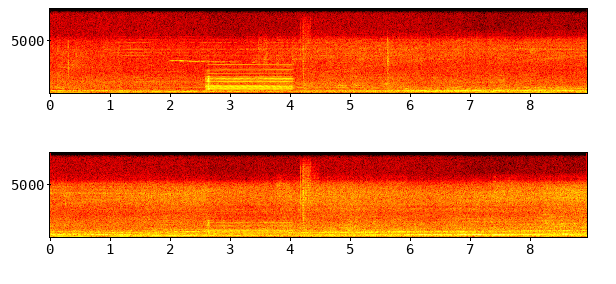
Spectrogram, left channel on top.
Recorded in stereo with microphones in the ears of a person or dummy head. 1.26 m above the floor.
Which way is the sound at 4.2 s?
40° right (ahead or behind).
